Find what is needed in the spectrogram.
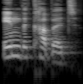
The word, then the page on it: in the cupboard: British English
